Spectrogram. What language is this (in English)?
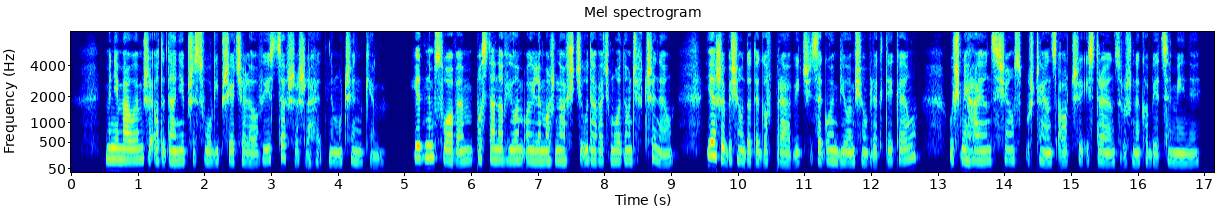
Polish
